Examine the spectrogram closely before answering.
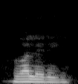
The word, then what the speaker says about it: Valérie: The first sentence is Je n'appelle pas Valérie. This is pronounced as Valérie.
